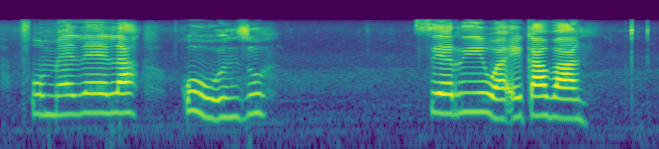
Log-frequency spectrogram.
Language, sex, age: Tsonga, female, 18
